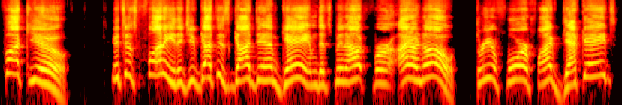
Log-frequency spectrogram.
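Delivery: high, emphatic indignation; exasperated, defiant outburst; angry rant. Real, not acted. Angry rant at game publishers.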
